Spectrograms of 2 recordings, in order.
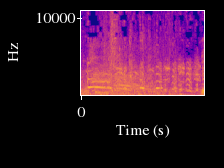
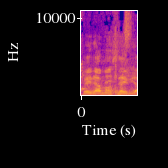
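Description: First: Laughing squeal. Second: Said in the usual way. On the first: Pretend. Repeats rescue promise in funny voice.

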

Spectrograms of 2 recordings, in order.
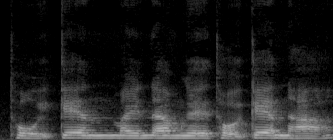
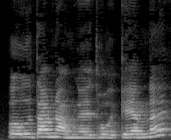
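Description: First: Soft, slow read of the viewer's jibe; quiet, slow read-out of the chat line; reading the insult. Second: Said in the usual way. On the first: Retold or imitated. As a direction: read the question back under your breath. Ừ, tao làm nghề thổi kèn đấy.

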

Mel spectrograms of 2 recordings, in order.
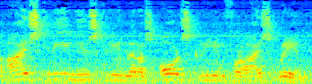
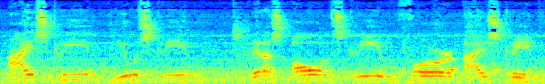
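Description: First: Quick pronunciation. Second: Slow, stretched words with pauses; slow speed. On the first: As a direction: run it together without pauses. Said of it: "تعالى كده نقولها بسرعة". (نطق سريع) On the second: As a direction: draw out each phrase for learners. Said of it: "ده السرعة البطيئة وهي اسمها slow speed". (سرعة بطيئة) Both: Shown as a demonstration.

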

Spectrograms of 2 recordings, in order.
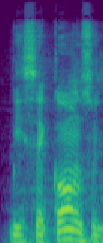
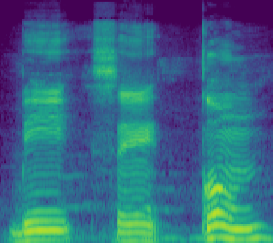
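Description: First: Said in the usual way. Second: "Vicecónsul" very slowly in syllables, "cón" louder; spaced-out "Vicecónsul", stressing "cón"; syllable-by-syllable demo. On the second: Shown as a demonstration. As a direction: break up "Vicecónsul" with pauses, punching "cón". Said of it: "Con su sílaba tónica".

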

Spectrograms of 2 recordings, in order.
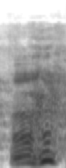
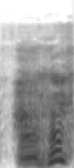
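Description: No difference in how they are said.

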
